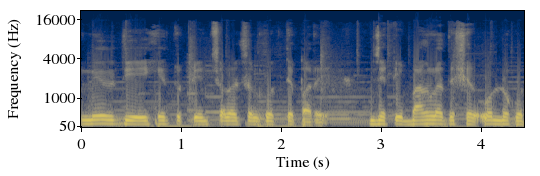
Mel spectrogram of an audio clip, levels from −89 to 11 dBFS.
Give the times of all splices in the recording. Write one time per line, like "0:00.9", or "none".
none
